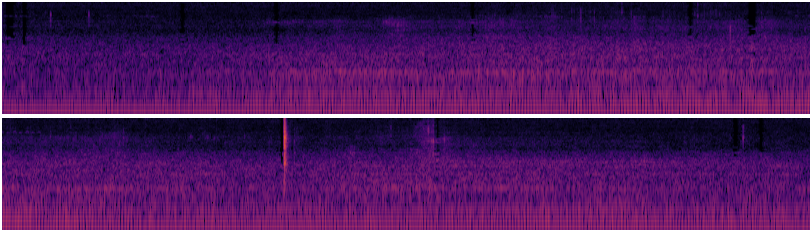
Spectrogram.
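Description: Electric trolling motor running with a steady low hum that settles in about a second in, with one sharp click about halfway through.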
